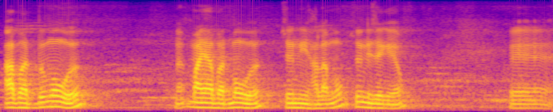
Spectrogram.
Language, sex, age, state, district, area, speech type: Bodo, male, 30-45, Assam, Chirang, rural, spontaneous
